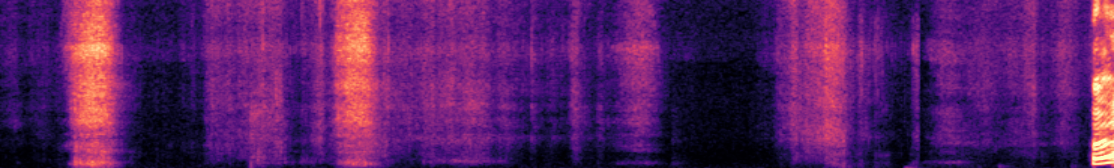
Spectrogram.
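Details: Two short, hissing sneeze bursts close together, then quiet, a brief sniff and a loud noise at the end; sneezing.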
